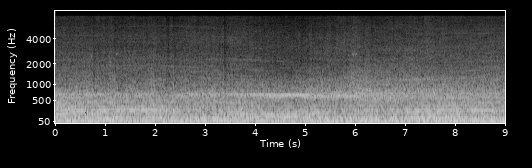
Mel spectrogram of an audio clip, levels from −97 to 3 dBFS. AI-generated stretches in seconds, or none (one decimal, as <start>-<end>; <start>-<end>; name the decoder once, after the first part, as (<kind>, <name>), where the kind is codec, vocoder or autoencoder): none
